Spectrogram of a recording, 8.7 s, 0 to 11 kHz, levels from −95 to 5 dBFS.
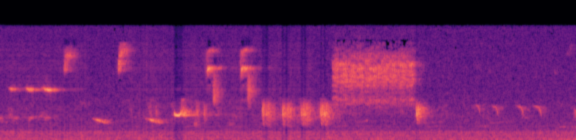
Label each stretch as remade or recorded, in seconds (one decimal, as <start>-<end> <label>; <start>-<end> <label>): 0.0-1.3 remade; 1.3-1.9 recorded; 1.9-4.7 remade; 4.7-8.7 recorded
